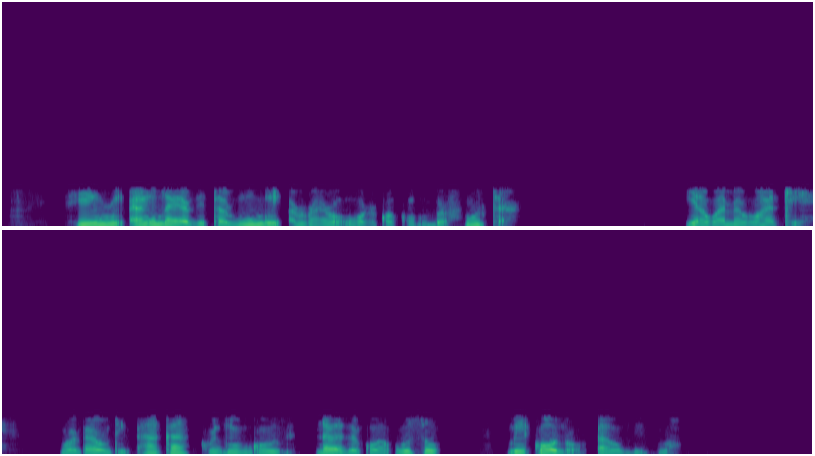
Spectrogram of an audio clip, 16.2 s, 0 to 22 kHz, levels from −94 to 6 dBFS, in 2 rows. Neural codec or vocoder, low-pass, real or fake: autoencoder, 44.1 kHz, a latent of 192 numbers a frame, MeloTTS; 3.6 kHz; fake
